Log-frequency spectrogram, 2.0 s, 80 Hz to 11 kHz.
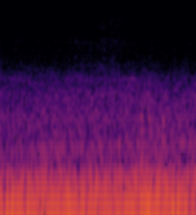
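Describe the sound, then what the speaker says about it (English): A 1965 Ford Thunderbird on the move, a steady low engine and road rumble heard from inside the car, continuous and even with no talking. "All right, let's go for a ride in this T-Bird."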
